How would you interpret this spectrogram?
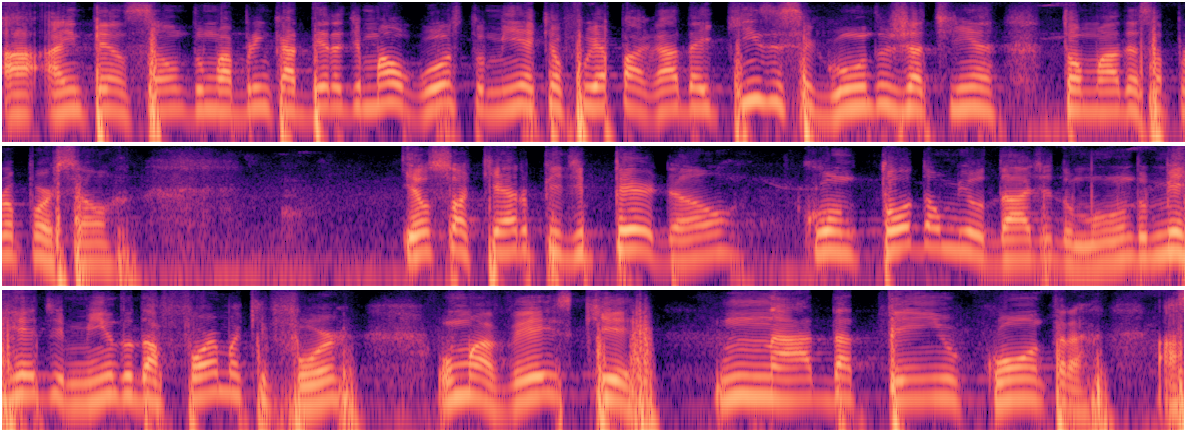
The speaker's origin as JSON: {"language": "Portuguese", "town": "Cuiabá", "region": "Mato Grosso", "country": "Brazil", "tie": "born or raised there", "said": "minha família é constituída aqui, eu nunca morei fora de Cuiabá, eu sou nascido em Cuiabá, sou enraizado em Cuiabá"}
